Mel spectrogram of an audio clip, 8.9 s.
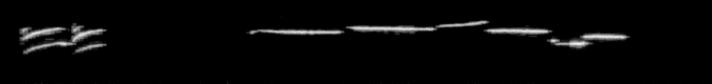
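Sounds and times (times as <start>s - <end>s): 
Atlantic canary Serinus canaria song: 0.2s - 1.4s, 3.1s - 8.0s.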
